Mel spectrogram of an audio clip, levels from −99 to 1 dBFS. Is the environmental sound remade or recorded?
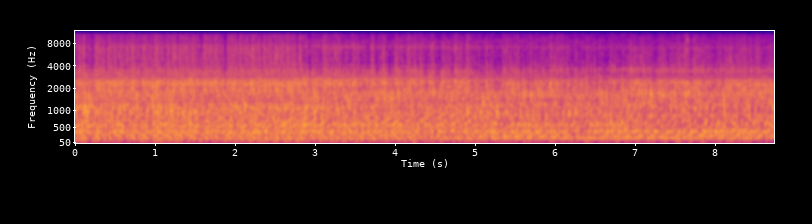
remade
